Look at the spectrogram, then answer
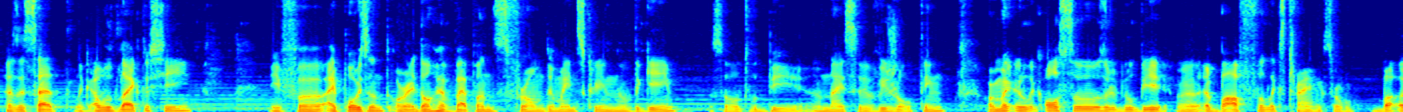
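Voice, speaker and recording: A man whose first language is not English talks casually through his indie game, stopping and restarting often and filling the gaps with ums and uhs. His pitch sits in an ordinary middle range, and faint music plays behind him. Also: little pitch movement. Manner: halting, many fillers and restarts. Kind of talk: casual devlog voice-over over gameplay.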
